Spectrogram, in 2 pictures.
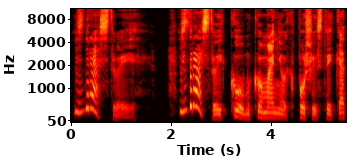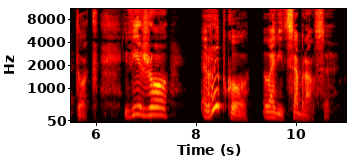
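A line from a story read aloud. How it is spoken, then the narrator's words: Honeyed sweet voice. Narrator (Russian): лиса говорит медовым голоском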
